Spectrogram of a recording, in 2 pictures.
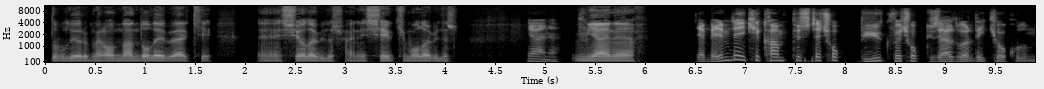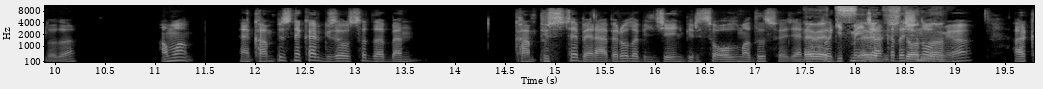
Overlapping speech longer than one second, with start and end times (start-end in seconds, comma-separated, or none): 17.5-18.9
